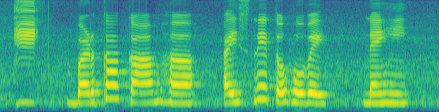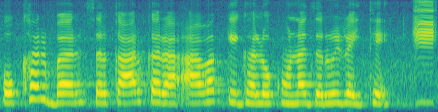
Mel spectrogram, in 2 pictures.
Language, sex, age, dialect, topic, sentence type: Chhattisgarhi, female, 25-30, Central, banking, statement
